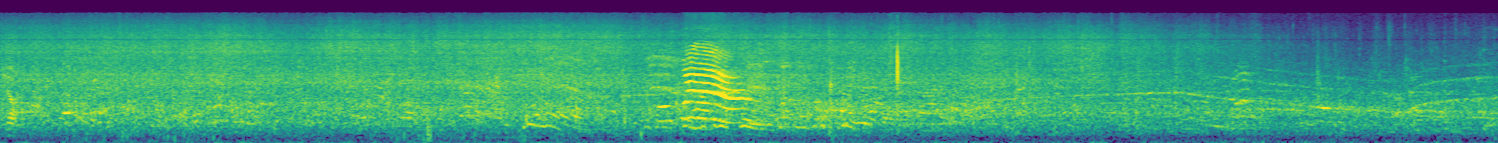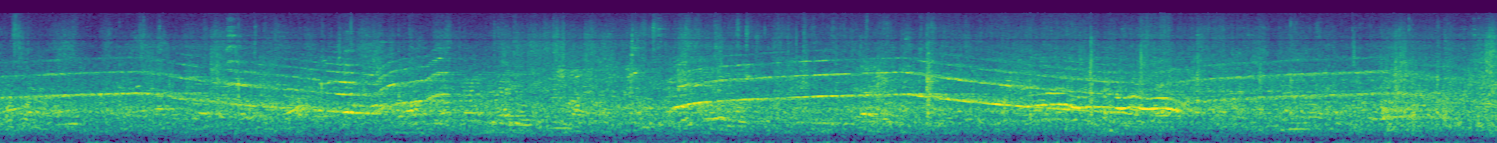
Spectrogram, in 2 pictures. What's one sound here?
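A crowd of men and women murmurs and chatters in the distance.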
